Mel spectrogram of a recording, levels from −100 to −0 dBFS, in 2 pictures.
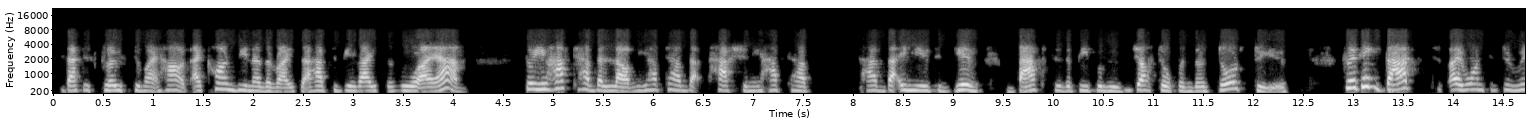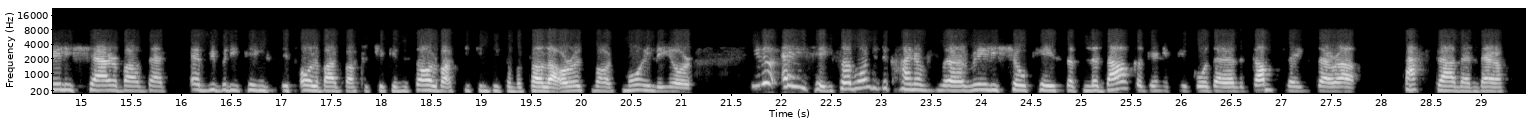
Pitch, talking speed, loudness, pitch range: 220 Hz, 225 wpm, -21 LUFS, 200-245 Hz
